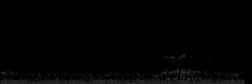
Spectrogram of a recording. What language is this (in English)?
Hebrew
